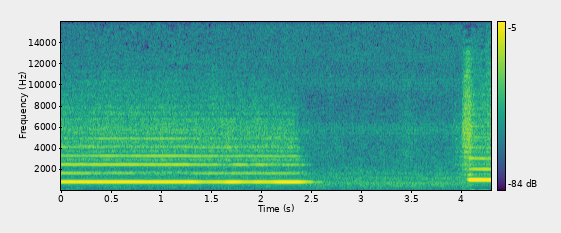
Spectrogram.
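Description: Instrumental music: a single long, steady lead note on a flute-like wind sound, held without vibrato and ending about two and a half seconds in.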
